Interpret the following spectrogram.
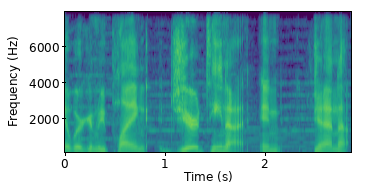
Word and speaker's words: Giratina: Today, we're going to be playing Giratina in Gen 1. Hopefully, I said that right. Giratina. You were close. Okay. Yeah. Actually, Giratina.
